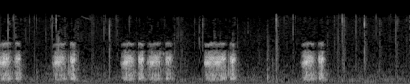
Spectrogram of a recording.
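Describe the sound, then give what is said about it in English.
Frogs croak in a series of five loud bursts, each a throaty, rattling call, separated by short pauses with no talking. “The witches turned into frogs.”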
